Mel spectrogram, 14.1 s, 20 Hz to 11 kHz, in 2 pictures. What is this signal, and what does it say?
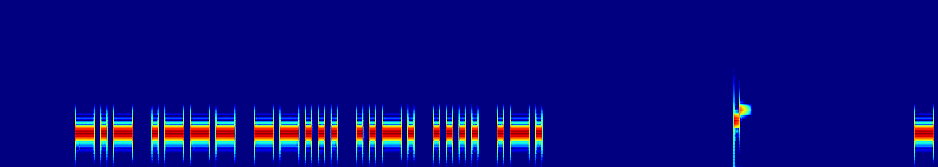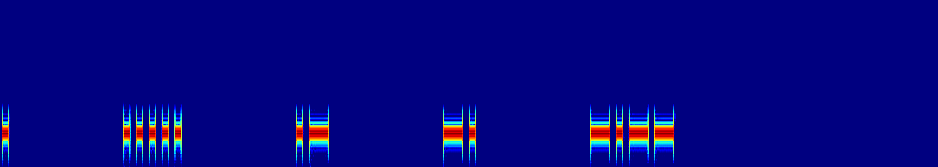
Morse code, heard as a keyed tone, about 25 wpm, spaced as for 14 wpm, 700 Hz. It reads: KJ7FHR N5ANY
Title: USA Call Signs - 6x Character Spacing - 25wpm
